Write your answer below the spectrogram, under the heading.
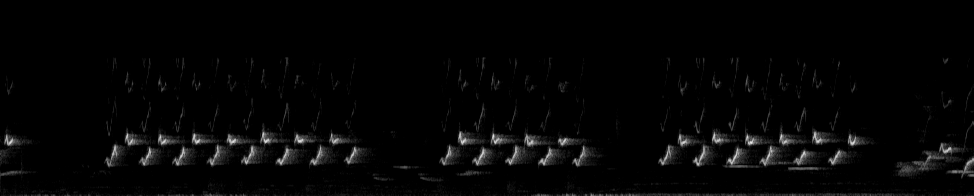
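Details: Lively, varied song of a great tit: fast runs of sharp high paired notes, about four per second, in three bursts separated by brief silences, with faint low rumble underneath.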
